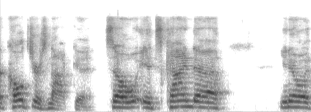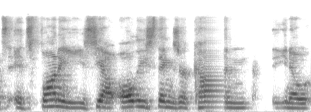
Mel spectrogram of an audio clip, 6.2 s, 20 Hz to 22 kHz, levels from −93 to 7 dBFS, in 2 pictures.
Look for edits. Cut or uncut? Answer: uncut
